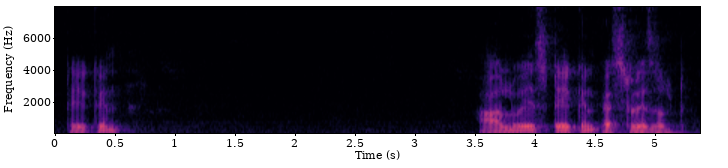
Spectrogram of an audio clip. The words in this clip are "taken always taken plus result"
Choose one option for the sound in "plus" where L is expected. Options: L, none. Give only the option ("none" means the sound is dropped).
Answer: none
